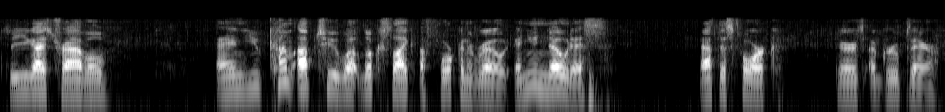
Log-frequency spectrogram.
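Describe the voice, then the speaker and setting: A man's voice: a little high, darkish tone, dry recording, muffled recording. A man narrating a tabletop game as game master, often repeating words as he works things out. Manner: halting, repeats words while thinking.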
